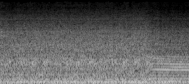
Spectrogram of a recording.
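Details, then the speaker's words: 2005 Lexus LS430, 365,000 miles, engine running with belt cover removed after owner suspected pulley bearing noise: smooth, steady hum with no chirp, squeal or bearing whine; serpentine belt and pulleys sound fine. "old and the pulley might be new so there's no there's no noise there's no squeaking it looks like we're we're good here"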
